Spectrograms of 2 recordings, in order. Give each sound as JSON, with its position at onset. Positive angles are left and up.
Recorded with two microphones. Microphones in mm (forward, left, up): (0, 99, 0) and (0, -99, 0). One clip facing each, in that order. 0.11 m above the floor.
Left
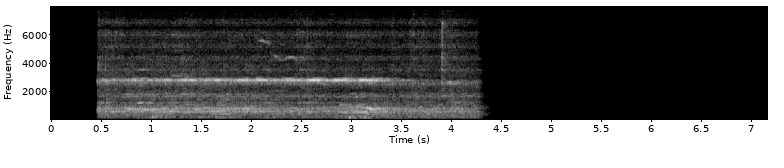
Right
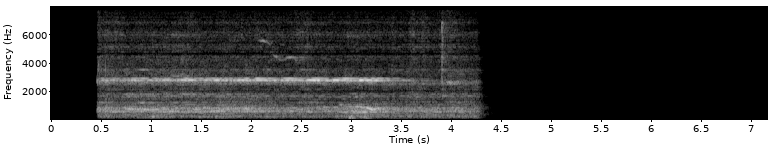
{"t": 0.5, "sound": "an alarm", "side_deg": 5, "distance_m": 1.7}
